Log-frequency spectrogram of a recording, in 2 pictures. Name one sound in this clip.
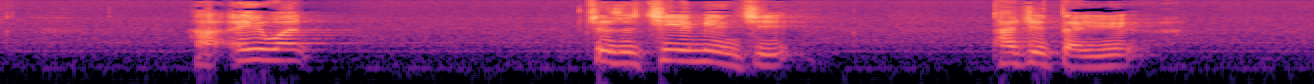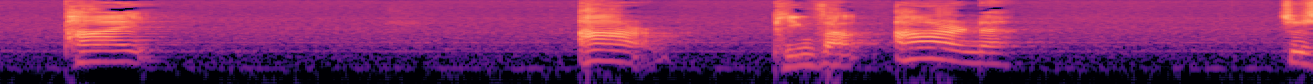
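An elderly man speaks calmly in short phrases into a close microphone.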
